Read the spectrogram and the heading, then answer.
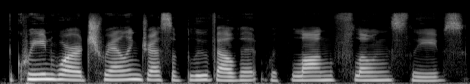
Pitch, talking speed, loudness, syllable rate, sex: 200 Hz, 165 wpm, -17 LUFS, 3.9 syllables/s, female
